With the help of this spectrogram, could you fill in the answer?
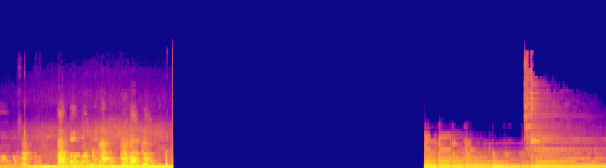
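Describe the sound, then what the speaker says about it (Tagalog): Several dogs bark and yip in a noisy burst with voices mixed in, then silence, followed by a cleaner stretch of tonal sound. "Daming aso."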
